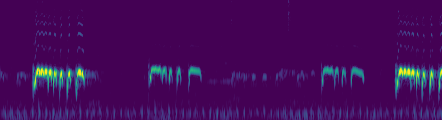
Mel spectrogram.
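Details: Female zebra dove calling a male, a lure sound in the omyokan style: rhythmic bursts of throaty, trilled cooing notes, repeated in short phrases roughly every second and a half over a low steady hum.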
